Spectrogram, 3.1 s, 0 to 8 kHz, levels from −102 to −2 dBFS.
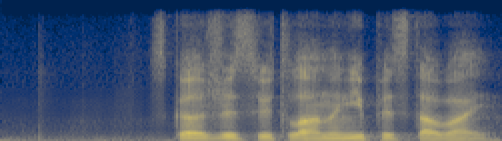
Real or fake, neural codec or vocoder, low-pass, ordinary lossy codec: fake; codec, 24 kHz, 0.5 kbps, DualCodec; 7.2 kHz; none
